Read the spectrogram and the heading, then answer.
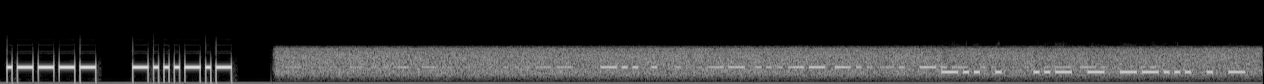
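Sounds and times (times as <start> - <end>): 
CW Morse code beeps: 0.0 - 2.4, 6.0 - 12.6.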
